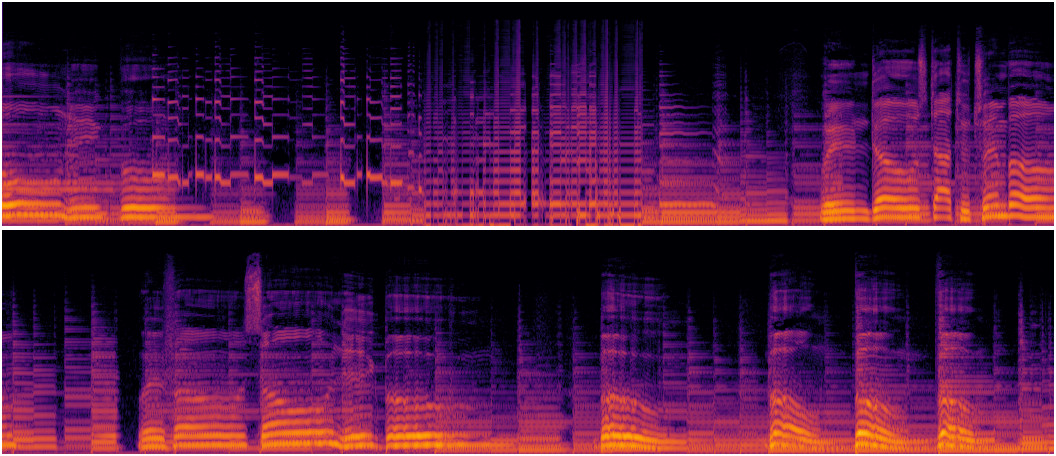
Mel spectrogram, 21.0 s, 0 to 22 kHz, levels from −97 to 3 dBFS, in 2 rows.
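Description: From 4.21 to 6.4 s the sound turns into a rigid, metallic drone, the classic robotic sound from repeated short buffers. There's a fixed 200 Hz buzz, which fits a loop of about 5 ms. The likely cause is audio arriving too rarely, so most of that stretch is filled by repeating the last snippet while the real material gets skipped.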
